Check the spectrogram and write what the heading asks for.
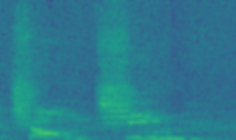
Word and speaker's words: Chongqing: Q is ch, so Chongqing.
